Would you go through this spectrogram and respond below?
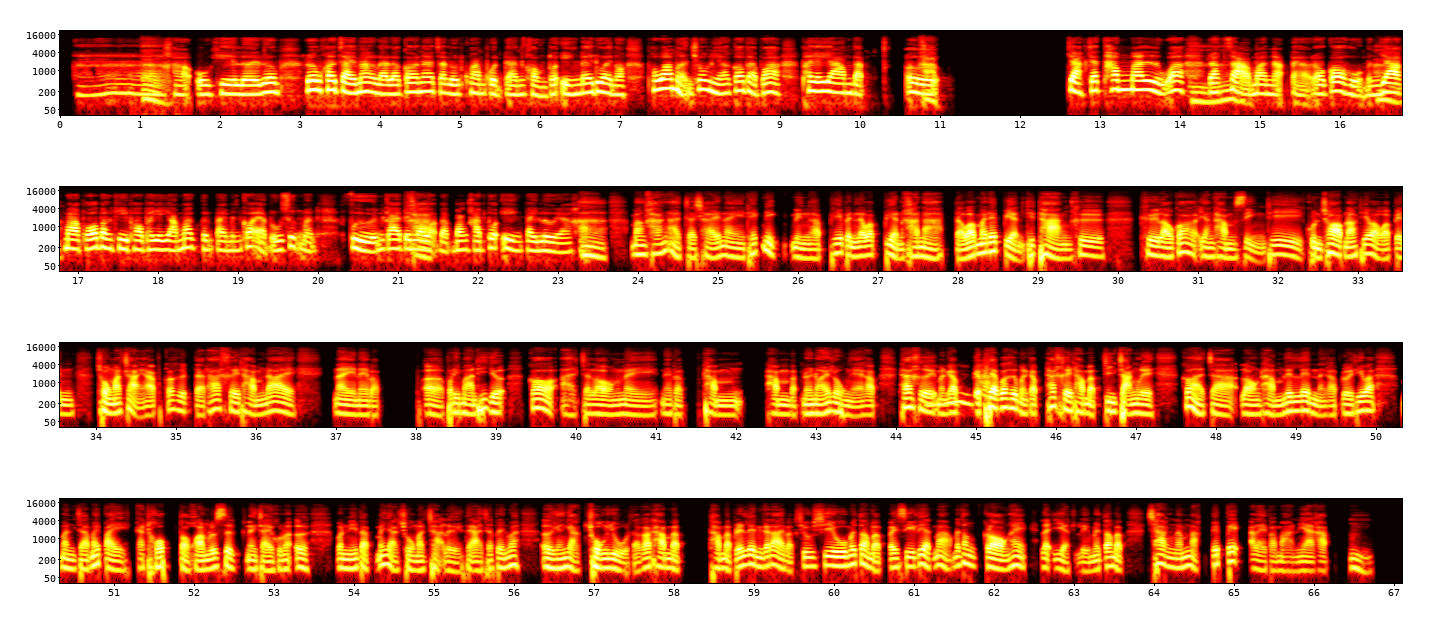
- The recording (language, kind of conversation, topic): Thai, advice, ฉันเริ่มหมดแรงจูงใจที่จะทำสิ่งที่เคยชอบ ควรเริ่มทำอะไรได้บ้าง?
- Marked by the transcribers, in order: tsk; other background noise; tapping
